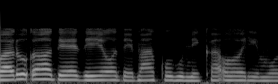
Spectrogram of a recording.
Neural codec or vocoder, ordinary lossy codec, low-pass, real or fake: codec, 16 kHz, 1 kbps, FunCodec, trained on Chinese and English, 50 frames a second; none; 5.4 kHz; fake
